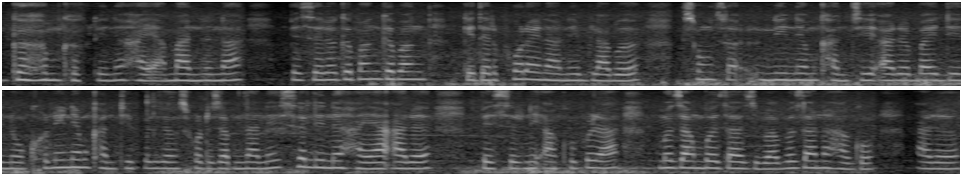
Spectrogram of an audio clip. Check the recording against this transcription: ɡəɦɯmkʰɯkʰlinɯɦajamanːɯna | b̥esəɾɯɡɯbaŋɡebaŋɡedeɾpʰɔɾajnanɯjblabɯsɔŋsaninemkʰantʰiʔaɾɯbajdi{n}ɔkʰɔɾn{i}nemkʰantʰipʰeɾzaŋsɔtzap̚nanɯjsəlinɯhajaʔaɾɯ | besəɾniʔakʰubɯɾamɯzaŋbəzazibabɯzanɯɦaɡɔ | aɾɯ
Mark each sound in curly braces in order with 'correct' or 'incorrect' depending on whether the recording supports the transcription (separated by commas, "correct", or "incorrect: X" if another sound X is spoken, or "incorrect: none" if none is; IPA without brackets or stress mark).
correct, correct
